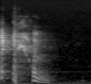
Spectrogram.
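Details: Three quick, harsh bursts from an adult who is somewhat sick, two hacking coughs and a throat-clearing, with no rattle of mucus; dry cough.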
